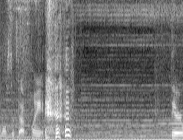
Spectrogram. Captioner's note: laughs softly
